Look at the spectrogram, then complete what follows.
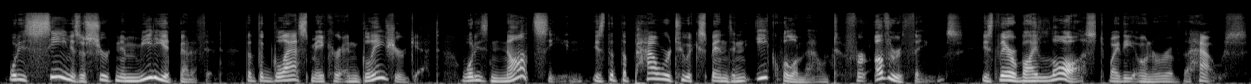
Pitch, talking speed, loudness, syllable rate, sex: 170 Hz, 190 wpm, -19 LUFS, 4.9 syllables/s, male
